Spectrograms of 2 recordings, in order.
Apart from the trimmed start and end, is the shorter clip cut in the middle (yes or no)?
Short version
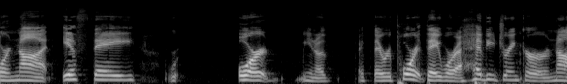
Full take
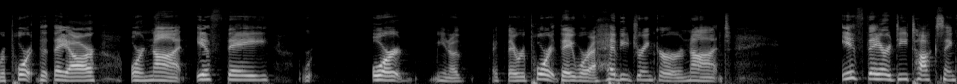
no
